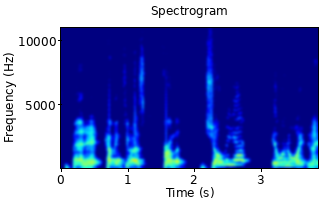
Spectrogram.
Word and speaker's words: Joliet: Zoom is Alex Bennett coming to us from Joliet Illinois did I say that right Julia you said it right Joliet that's correct Alex thank you for joining us here on the news at 8 30.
